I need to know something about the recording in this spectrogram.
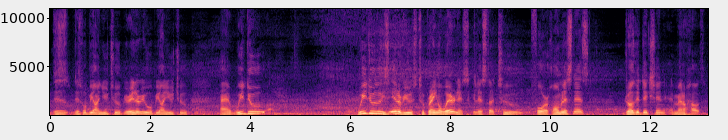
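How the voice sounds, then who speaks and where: A man from Dallas hosts a live street interview in a slightly high voice. He asks simple, friendly questions with fillers, and heavy traffic noise fills the outdoor air. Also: normal speed, a little mellow. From Dallas, Texas. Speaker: street interviewer, channel host. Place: outdoors by a busy road.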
